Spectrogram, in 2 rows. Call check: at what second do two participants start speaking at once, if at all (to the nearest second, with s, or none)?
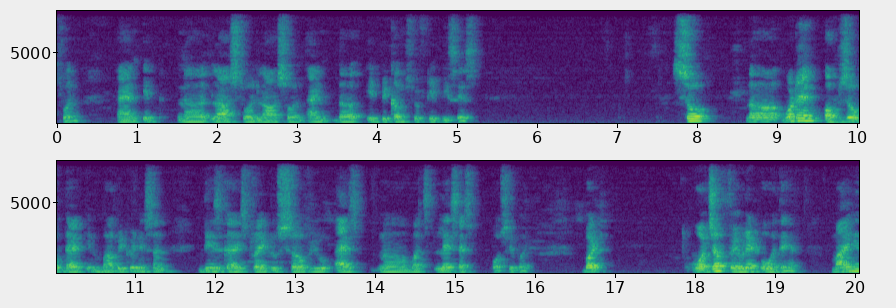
none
